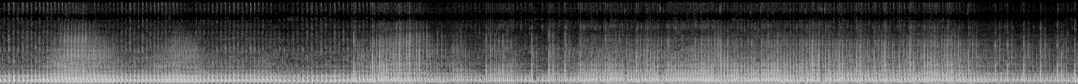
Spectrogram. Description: XS650 Showing Misfire issue running Gonzo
